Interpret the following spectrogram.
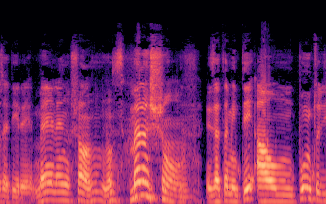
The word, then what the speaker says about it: Mélenchon: Pronuncialo te se lo sai dire. Mélenchon, non so. Mélenchon.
